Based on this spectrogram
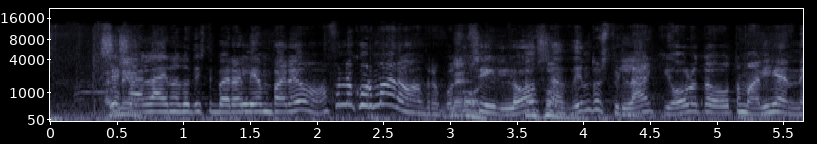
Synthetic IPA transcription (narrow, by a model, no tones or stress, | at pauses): sexɐlɐinɐt̪oðist̪ibɐɾɐliɐmepɐɾeoɐfuinɐkoɾmɐɾɐoɐnθɾo̞possilosɐðinet̪ost̪ilɐciolot̪ot̪omɐliɐn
